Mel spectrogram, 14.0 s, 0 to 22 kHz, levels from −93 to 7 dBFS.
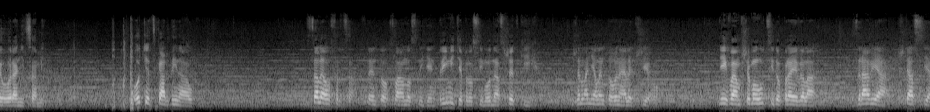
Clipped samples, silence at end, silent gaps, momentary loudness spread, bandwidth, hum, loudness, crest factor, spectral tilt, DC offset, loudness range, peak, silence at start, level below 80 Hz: under 0.1%; 0 s; none; 20 LU; 13 kHz; none; -24 LUFS; 20 dB; -3.5 dB/octave; under 0.1%; 6 LU; -4 dBFS; 0 s; -86 dBFS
